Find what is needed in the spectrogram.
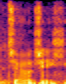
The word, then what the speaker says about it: Joji: It's called Slow Dancing in the Dark by Joji. Is that how you pronounce it? – Joji, yes.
